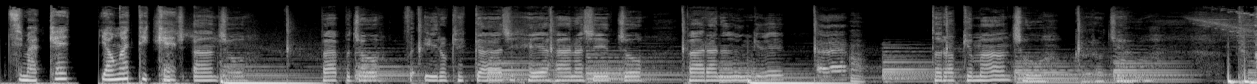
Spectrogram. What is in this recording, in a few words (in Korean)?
광고 감성; 지마켓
